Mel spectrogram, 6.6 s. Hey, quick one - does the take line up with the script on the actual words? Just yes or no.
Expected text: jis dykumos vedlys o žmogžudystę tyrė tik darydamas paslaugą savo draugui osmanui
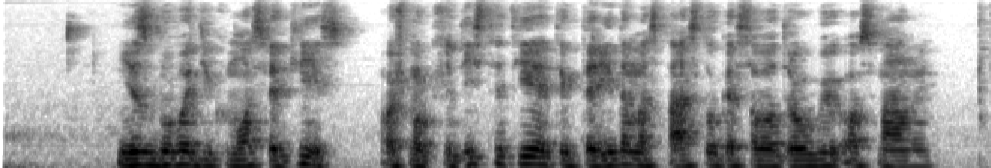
no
